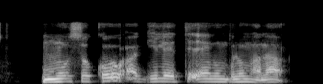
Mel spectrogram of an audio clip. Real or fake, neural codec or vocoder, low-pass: fake; codec, 32 kHz, 1.9 kbps, SNAC; 7.2 kHz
